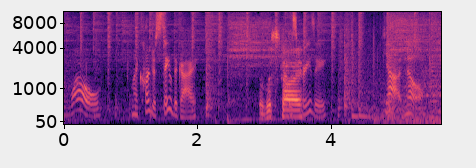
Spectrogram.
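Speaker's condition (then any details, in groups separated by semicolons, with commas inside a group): No condition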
